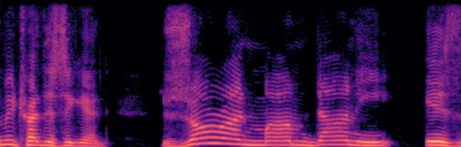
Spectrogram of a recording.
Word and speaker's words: Mamdani: Zohran Mamdani is not, and by the way, nobody pronounces his name. There are people I know, they call him Mamdani.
